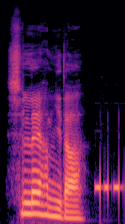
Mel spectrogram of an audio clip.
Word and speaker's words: 실례합니다: 르, It sounds like a mixture between an R and an L sound. 르. 르. Altogether, it's 실례합니다.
